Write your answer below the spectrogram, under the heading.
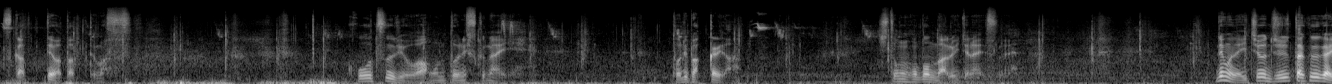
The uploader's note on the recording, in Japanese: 外を歩きながら雑談。ポストに郵便を出しに行きながらしゃべってみる回。マイクの風切り音テストを兼ねて。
